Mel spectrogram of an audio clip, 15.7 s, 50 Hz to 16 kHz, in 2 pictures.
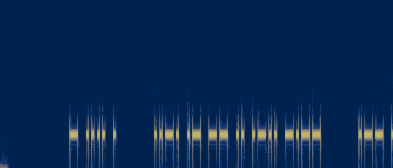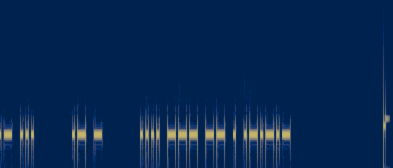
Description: Morse code, heard as a keyed tone, about 21 wpm, 700 Hz. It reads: THE FAMILY WAS AT HOME.
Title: 2x Word-Spacing - Sentences from Top 400 Words - 22wpm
